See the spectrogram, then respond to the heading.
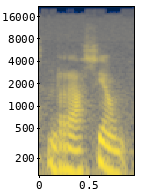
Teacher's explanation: Ración se acentúa en la última sílaba y lleva tilde porque termina en N. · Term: agudas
